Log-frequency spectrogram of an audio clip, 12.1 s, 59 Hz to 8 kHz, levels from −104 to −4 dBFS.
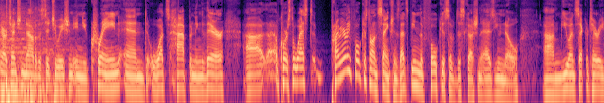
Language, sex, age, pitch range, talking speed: English, male, 30-49, 100-120 Hz, 165 wpm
